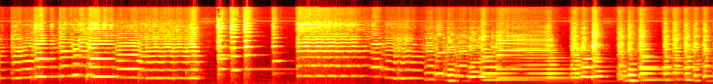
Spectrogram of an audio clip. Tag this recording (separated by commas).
Violin, Music, Musical instrument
